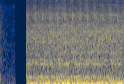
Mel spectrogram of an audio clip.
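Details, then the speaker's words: Old MG, smokes heavily but runs well, at idle: light, fast, even ticking over the engine note. Owner suspects valves need adjusting, unconfirmed and possibly normal. "little mg runs good smokes like crazy but runs good I think it's got a the valves need to be adjusted you can hear it ticking"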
